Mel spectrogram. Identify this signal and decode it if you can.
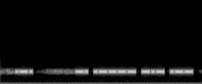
Morse code, heard as a keyed tone, about 47 wpm, 590 Hz. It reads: R N1KW
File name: archived / CRSnet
